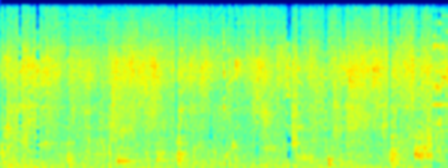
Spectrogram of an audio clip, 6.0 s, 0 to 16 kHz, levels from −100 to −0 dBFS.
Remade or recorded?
remade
